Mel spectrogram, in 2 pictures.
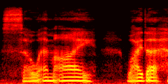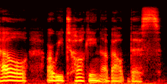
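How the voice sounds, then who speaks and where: A woman's voice: deep voice, level tone, slow, creaky, a little mellow, breathy edge, no room sound, heavily acted. A woman voicing a sarcastic, defensive teenage boy with a dry, drawling, snappish delivery in a story reading. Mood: evasive.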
